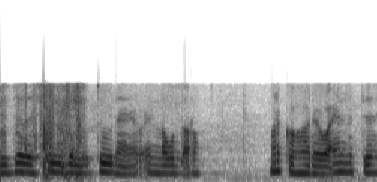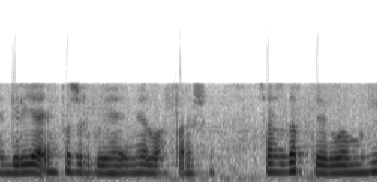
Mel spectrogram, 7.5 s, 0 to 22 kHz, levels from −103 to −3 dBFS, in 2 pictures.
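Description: No technical faults can be heard in the speech. It carries the narrow telephone bandwidth of G.711 mu-law coding, with nothing above 4 kHz, and any quantisation noise riding under the speech is faint at most.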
